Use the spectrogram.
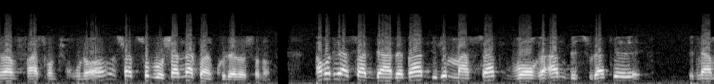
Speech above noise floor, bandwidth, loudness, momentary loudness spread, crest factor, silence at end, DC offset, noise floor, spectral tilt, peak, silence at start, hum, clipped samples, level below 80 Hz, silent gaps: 20 dB; 10 kHz; -11 LUFS; 8 LU; 10 dB; 0 s; under 0.1%; -30 dBFS; -5 dB/octave; 0 dBFS; 0 s; none; 0.2%; -44 dBFS; 2.78-2.86 s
